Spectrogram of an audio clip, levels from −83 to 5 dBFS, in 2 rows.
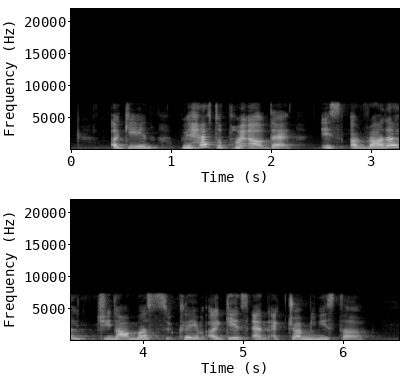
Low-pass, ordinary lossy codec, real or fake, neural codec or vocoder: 7.2 kHz; none; real; none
